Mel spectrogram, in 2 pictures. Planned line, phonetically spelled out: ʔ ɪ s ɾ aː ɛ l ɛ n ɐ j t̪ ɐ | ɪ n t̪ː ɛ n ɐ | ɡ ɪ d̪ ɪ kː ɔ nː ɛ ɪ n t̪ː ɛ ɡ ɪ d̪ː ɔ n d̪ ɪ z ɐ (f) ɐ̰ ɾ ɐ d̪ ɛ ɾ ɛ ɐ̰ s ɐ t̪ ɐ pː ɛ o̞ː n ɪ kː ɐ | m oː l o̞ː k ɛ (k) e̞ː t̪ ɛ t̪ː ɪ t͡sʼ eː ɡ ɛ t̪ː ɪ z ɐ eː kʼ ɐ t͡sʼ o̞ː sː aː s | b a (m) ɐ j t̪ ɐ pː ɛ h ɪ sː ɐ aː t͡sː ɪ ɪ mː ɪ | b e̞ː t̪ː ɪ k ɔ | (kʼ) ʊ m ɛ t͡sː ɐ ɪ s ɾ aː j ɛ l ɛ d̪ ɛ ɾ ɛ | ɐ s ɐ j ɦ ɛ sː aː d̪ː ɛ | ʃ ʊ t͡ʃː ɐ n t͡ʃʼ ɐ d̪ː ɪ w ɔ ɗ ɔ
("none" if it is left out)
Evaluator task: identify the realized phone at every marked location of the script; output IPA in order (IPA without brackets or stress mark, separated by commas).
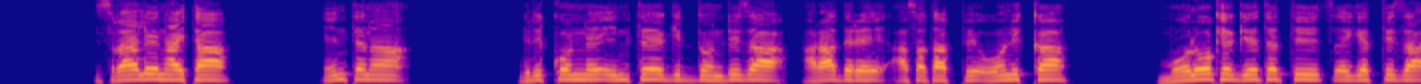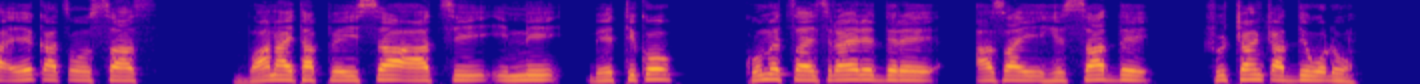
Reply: h, ɡ, n, k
